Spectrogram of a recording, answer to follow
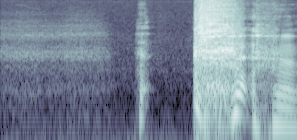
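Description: One loud, harsh cough from a man close to a headset microphone, about one and a half seconds in, ending in a brief voiced tail.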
